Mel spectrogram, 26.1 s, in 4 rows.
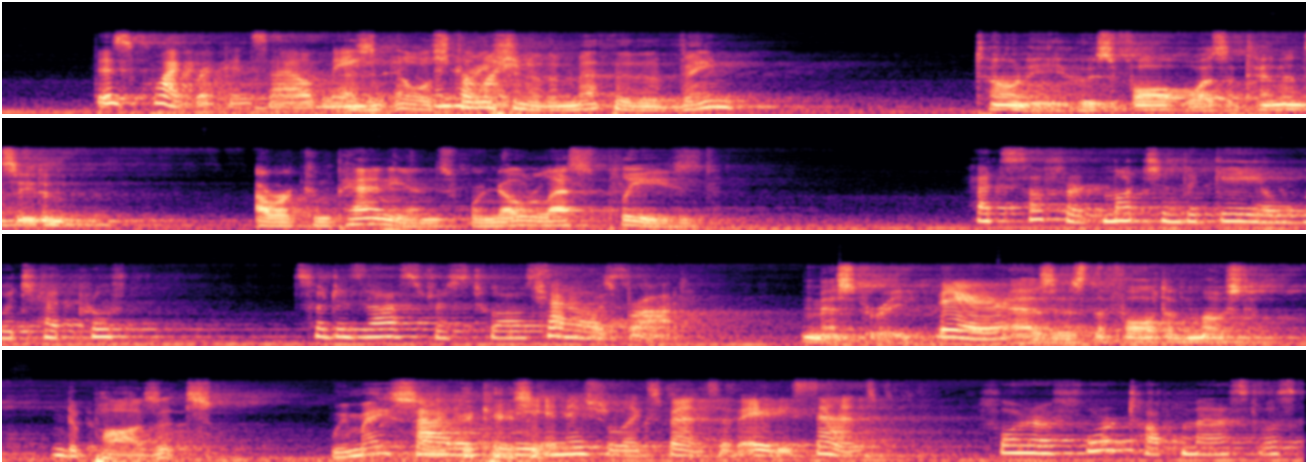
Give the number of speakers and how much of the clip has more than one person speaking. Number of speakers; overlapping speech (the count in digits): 5, about 13%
